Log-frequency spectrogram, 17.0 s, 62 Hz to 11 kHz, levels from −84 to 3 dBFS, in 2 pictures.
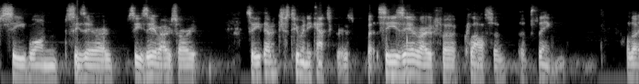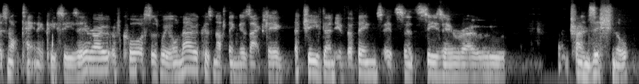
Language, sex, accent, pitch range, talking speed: English, male, British, 105-125 Hz, 150 wpm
